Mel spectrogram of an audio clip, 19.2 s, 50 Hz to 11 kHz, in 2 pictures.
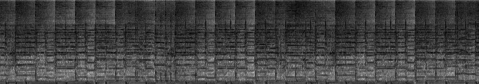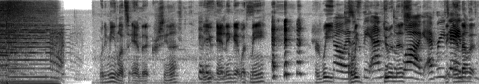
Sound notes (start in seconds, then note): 15.0 laughs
